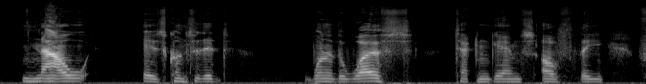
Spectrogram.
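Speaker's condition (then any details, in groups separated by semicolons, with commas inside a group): Cerebral palsy; tight muscles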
